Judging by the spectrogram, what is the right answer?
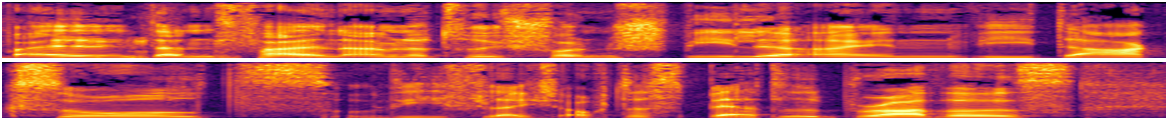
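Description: Speaking at a fairly slow pace with hardly any pauses, a man uses a fairly high pitch and ordinary pitch variation. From southern Germany (Swabia). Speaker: games journalist and magazine publisher. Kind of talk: casual interview.

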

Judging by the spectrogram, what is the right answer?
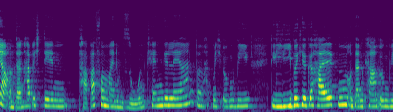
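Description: The pace is fairly slow and the pitch varies in an ordinary way, with noticeable background noise and audible room echo. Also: woman. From Berlin, Germany. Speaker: podcast co-host. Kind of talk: casual chat.

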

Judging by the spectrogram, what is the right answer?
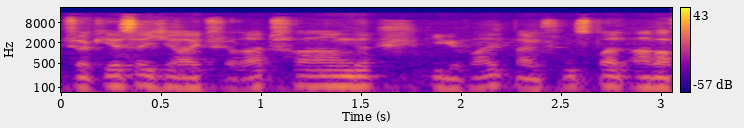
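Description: The delivery is very fast, in a monotone, flat intonation. Noticeable background noise runs underneath. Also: man. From Westphalia, Germany. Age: 50s. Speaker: police chief. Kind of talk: press interview.

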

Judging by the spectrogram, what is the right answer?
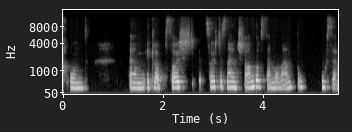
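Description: A woman with a Bernese accent speaks fairly slowly, pausing often and at length. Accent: Bernese Swiss German. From Switzerland, Bern. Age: 30s. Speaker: family blogger and media spokesperson. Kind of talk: interview.

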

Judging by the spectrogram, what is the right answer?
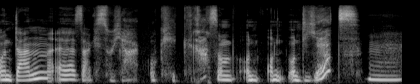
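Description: An animated woman's voice with a dry, close sound and no echo. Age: 20s. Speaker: young mother. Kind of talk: casual interview.

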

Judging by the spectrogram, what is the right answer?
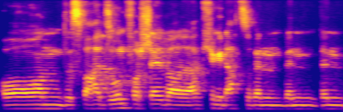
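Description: A man delivers his words fairly quickly at a medium pitch. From Germany, near Frankfurt. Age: 20s. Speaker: dropshipping entrepreneur. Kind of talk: casual interview, personal story.

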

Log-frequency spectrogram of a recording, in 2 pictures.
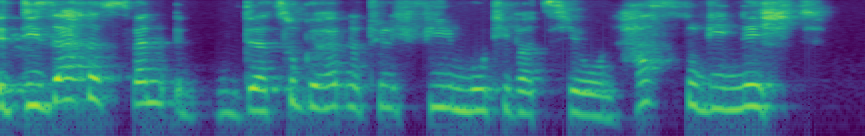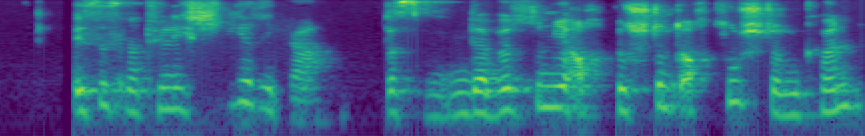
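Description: At a moderate pace, a woman talks in a normal speaking voice with ordinary pitch variation. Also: fairly high pitch for a woman. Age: 20s. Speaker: business owner in medical staffing. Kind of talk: interview.

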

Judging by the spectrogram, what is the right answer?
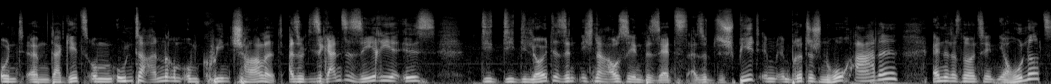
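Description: A man talks with lively intonation at a fairly quick pace. He has a normal speaking voice. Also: medium pitch for a man. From Saxony-Anhalt, Magdeburg. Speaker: cabaret artist, podcast co-host. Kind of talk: casual chat.

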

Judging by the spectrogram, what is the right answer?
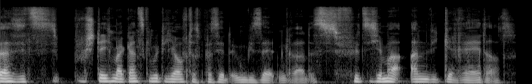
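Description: A man has a medium pitch with ordinary variation. He speaks very fast. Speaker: podcast co-host, paramedic. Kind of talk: casual chat.

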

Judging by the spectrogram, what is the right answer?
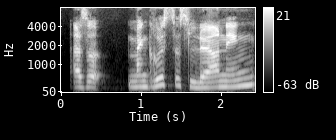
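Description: Against a silent background in a very clean recording, a woman speaks very slowly at a medium pitch. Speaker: expat graduate. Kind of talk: casual chat. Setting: studio.

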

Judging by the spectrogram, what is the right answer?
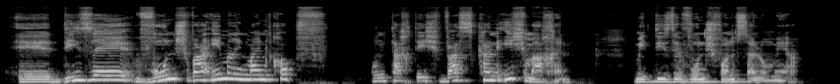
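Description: A man with an Israeli accent speaks at a very slow pace, his fairly high pitch making very wide swings. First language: Hebrew (speaking German). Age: 30s. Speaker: classical clarinetist. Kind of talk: interview. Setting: music rehearsal room. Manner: halting.

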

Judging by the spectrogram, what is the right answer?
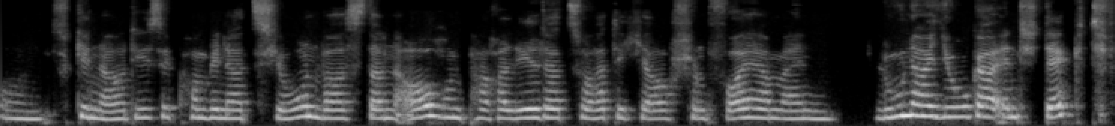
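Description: With music in the background, a woman speaks at a moderate pace in a fairly high pitch, her intonation monotone and flat and hardly any pauses in her speech. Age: 50s. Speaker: yoga and communication teacher. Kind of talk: interview.

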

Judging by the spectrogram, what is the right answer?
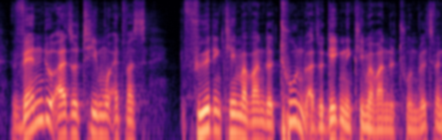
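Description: A man speaks in an animated tone. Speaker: comedian and podcast co-host. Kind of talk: casual chat.

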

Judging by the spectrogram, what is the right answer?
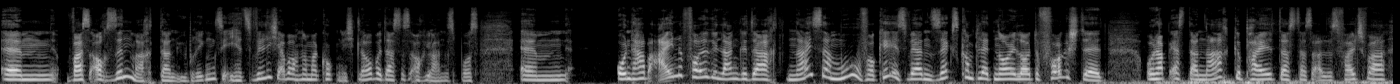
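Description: A woman with a plain, everyday voice, fairly high in pitch, at a moderate pace. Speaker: podcast co-host. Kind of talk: casual chat. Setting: outdoors.

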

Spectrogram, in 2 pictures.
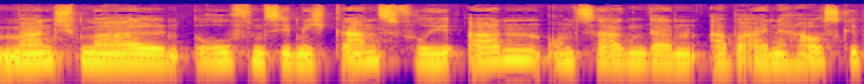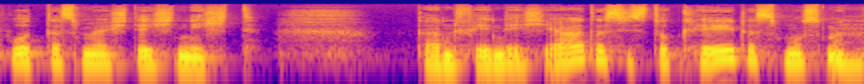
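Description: On a very clean recording with a silent background, a woman speaks at a fairly slow pace. Her fairly low pitch varies in an ordinary way, her tone dark and mellow. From eastern Switzerland, Lake Constance (Romanshorn). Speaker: midwife. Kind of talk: interview.

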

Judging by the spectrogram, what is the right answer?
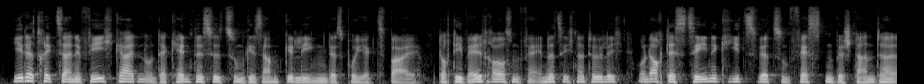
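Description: A man with a fairly low pitch and an unremarkable speaking voice talks at a moderate pace with hardly any pauses and ordinary pitch variation, recorded very cleanly against a silent background. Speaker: retired teacher and translator. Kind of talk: interview with reading aloud. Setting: studio.

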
